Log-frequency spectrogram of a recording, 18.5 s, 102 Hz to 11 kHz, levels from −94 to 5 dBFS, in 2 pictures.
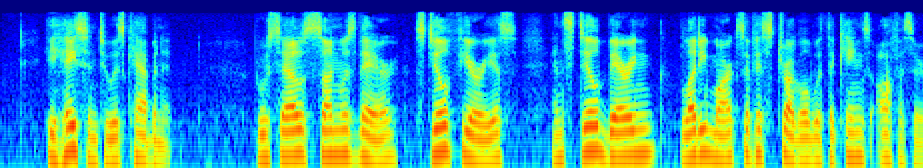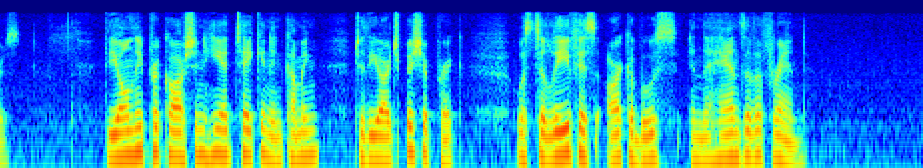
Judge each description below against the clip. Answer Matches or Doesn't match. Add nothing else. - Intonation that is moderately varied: Matches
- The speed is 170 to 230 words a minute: Doesn't match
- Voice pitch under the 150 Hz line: Matches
